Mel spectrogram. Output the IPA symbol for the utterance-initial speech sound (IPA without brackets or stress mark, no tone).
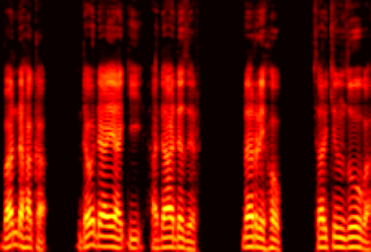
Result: b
